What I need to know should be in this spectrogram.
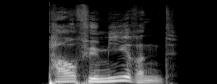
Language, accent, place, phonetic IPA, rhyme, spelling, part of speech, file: German, Germany, Berlin, [paʁfyˈmiːʁənt], -iːʁənt, parfümierend, verb, De-parfümierend.ogg
- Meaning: present participle of parfümieren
